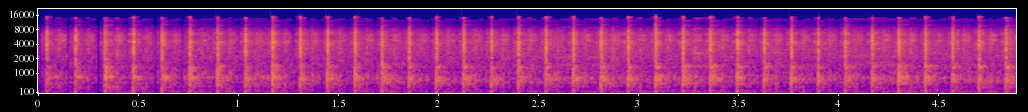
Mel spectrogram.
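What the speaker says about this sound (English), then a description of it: "Here we have a Paradox flame licker hooked up to some illuminating gas I had made up, and we'll see if she'll run or not." A Paradox flame licker gas engine runs on illuminating gas, giving a steady rapid train of sharp rhythmic puffs and knocks, close and fairly quiet, with no talking.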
